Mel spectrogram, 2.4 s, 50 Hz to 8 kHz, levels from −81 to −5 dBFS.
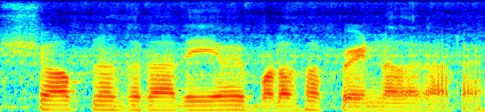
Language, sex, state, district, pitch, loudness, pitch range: Hindi, male, Bihar, Supaul, 115 Hz, -17 LUFS, 105-120 Hz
